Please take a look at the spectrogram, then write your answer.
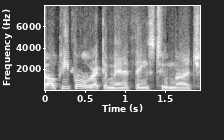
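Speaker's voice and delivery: ordinary talk, nothing marked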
